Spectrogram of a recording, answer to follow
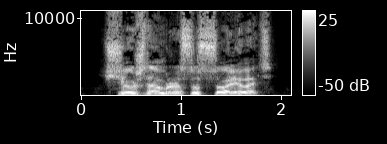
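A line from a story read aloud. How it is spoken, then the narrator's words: Loud bark. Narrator (Russian): гаркнул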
